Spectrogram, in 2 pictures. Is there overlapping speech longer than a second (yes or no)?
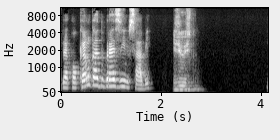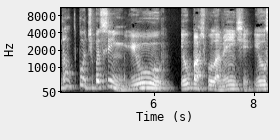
no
